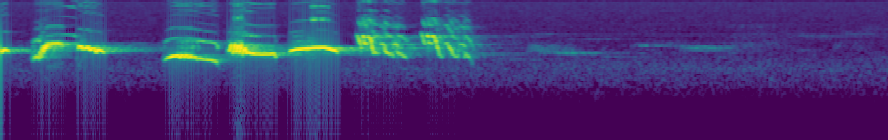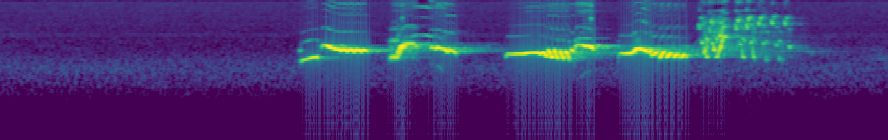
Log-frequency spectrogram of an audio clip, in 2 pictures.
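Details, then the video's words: Common blackbird song: two phrases separated by a pause of about three seconds, each opening with low, rich fluted whistles and ending in scratchy, high-pitched twittering; no other sounds. "Common Blackbird Call/Song/Sound - Chirping/Singing Birds"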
